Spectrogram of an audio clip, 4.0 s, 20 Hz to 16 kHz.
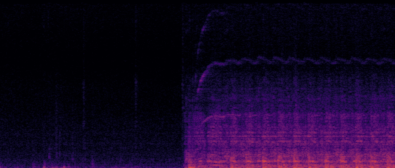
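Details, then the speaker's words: BMW E36 318 cranks at about three turns a second but won't start: spark present, fuel pump silent on first check, then pump hums yet no petrol reaches the engine; fuel pump circuit being checked. "проверим питание сейчас проверим питание так здесь ну-ка питание идет насос молчит"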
